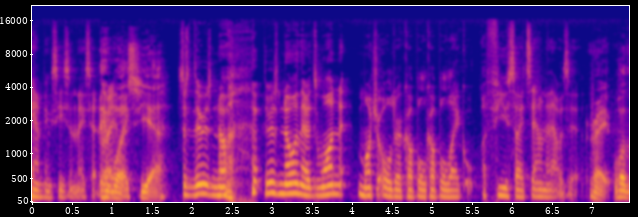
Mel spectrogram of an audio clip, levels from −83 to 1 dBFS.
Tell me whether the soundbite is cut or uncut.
cut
